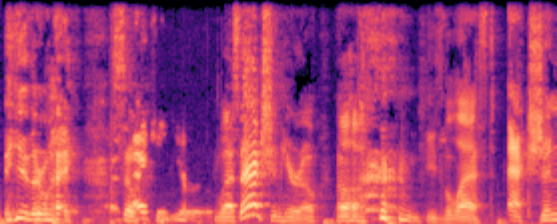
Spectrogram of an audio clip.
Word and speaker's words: Last Action Hero: just Last Action Hero I think the emphasis according to the poster the emphasis is on action Last Action Hero um either way so Action Hero Last Action Hero uh he's the Last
